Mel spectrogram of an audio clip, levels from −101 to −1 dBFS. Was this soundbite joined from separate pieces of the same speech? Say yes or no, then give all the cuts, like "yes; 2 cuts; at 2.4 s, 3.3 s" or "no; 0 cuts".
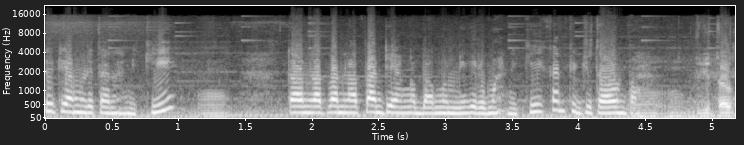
no; 0 cuts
